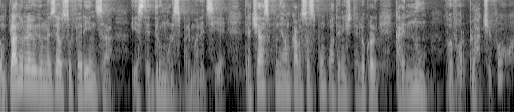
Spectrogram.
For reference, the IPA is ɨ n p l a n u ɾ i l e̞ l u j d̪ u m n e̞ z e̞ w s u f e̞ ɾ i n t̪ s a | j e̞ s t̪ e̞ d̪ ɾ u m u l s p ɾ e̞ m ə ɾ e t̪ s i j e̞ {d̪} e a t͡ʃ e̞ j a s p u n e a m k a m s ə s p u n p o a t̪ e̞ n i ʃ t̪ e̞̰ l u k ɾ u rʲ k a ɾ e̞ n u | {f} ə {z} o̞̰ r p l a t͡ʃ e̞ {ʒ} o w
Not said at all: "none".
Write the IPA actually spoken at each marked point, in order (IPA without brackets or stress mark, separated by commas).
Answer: d̪, v, v, v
